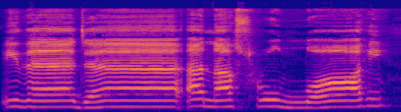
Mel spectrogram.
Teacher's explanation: تو اس لیے را کے اوپر چونکہ پیش ہے تو اس لیے را کو موٹا پڑھیں گے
